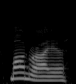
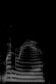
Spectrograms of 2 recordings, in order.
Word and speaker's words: Monraya: Pronunciation for the username is Monraya, not Monria. Which one sounds better, Monraya or Monria?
